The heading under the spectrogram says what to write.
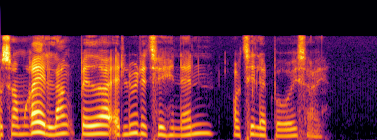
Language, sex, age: Danish, female, 40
